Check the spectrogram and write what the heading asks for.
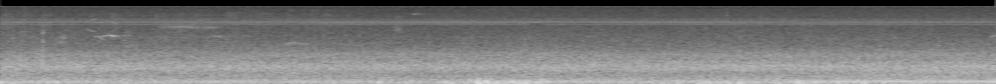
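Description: Outdoor background noise: a steady high-pitched insect drone over a low rumble, with a low hum that settles into a steady tone about six seconds in and a single bump about three and a half seconds in.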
